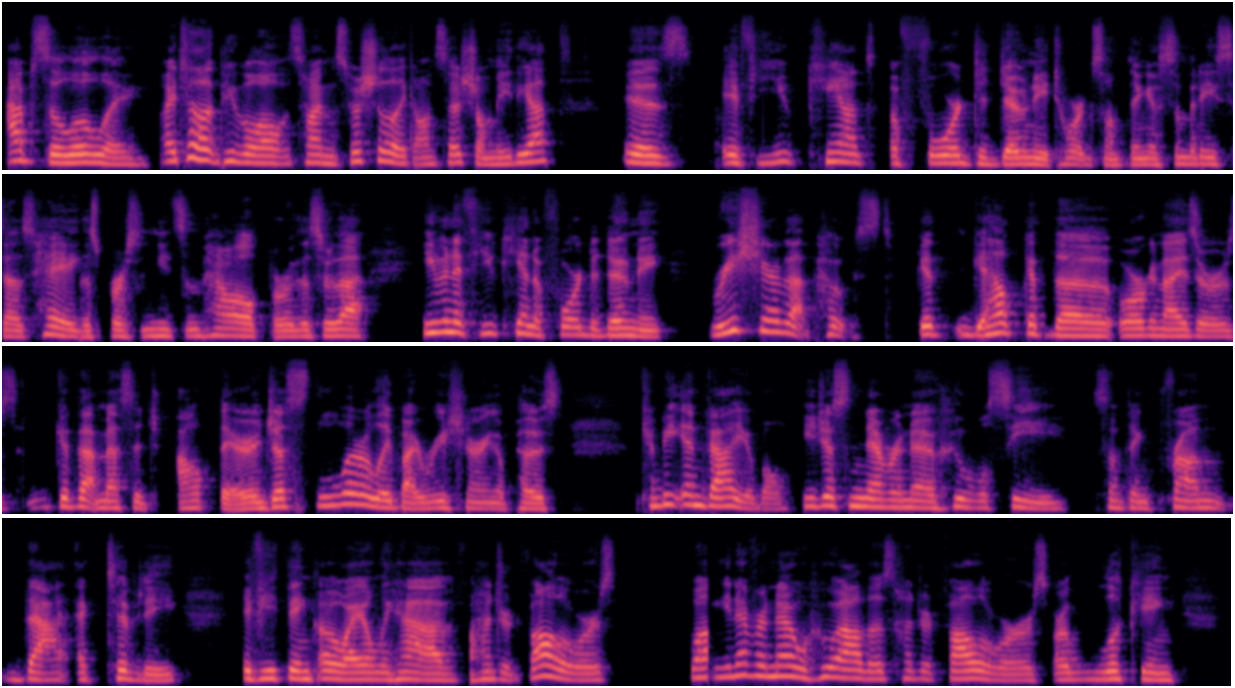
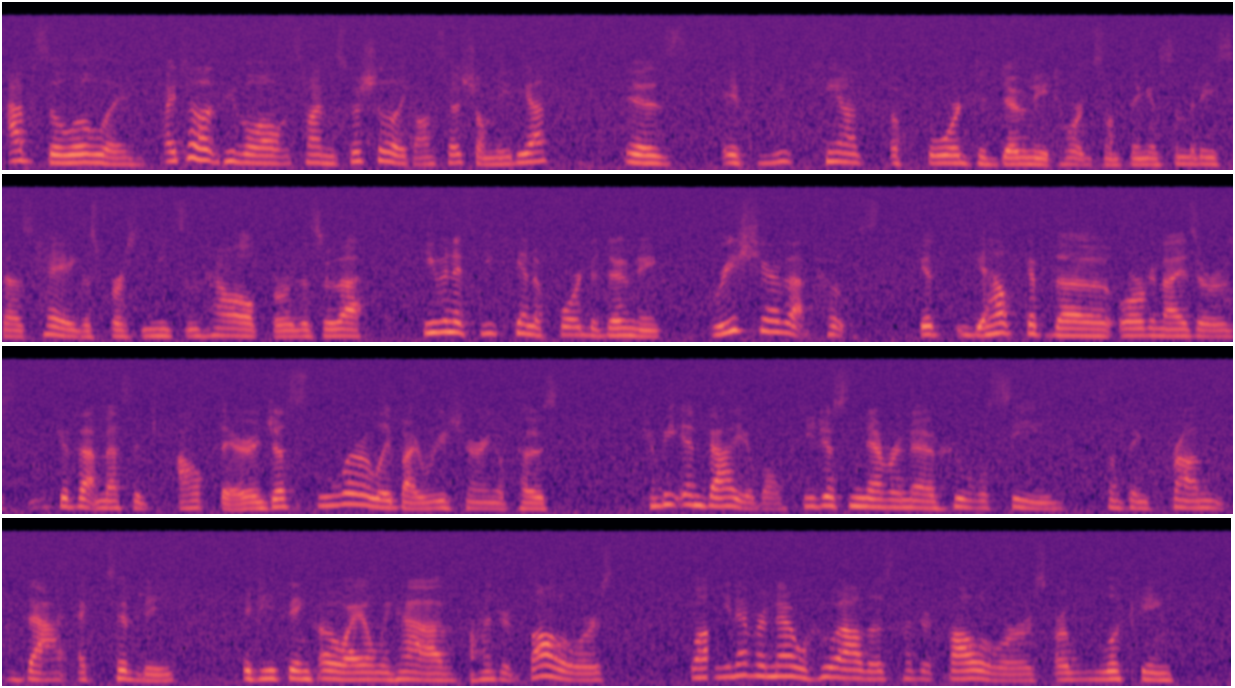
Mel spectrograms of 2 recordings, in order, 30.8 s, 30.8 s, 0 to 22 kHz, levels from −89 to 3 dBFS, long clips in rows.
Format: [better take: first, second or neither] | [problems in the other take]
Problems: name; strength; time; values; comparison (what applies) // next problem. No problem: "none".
first | hiss; loud; throughout; 9 dB below the speech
